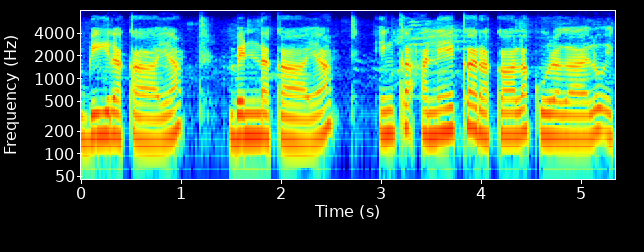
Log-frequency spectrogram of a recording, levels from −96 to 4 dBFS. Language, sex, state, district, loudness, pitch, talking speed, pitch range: Telugu, male, Telangana, Nalgonda, -17 LUFS, 175 Hz, 80 wpm, 165-195 Hz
